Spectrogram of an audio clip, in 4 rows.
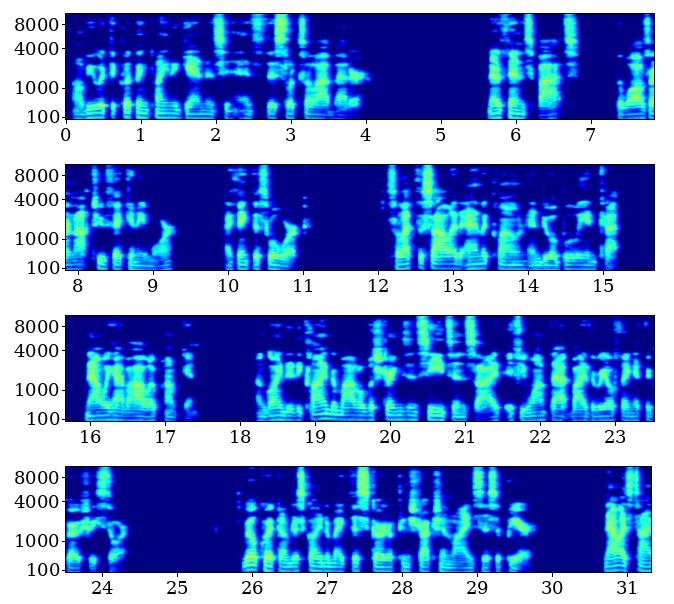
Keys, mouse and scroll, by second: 1.1 click, 2.1 click, 12.9 click, 15.5 click, 17.8 ctrl+click, 20.9 click, 26.3 click, 28.5 space, 30.8 click.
